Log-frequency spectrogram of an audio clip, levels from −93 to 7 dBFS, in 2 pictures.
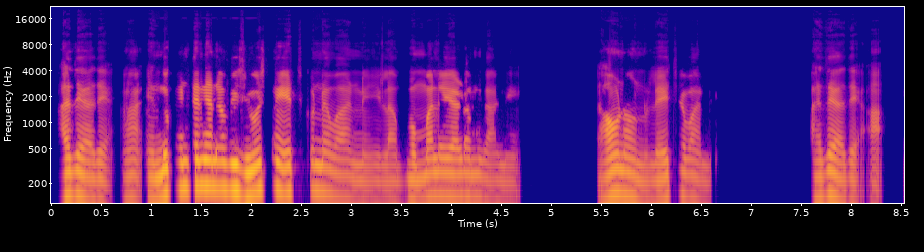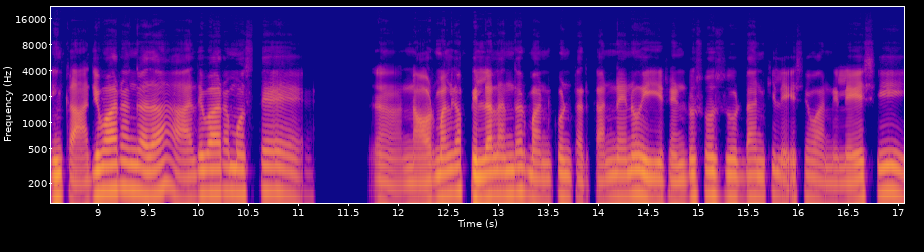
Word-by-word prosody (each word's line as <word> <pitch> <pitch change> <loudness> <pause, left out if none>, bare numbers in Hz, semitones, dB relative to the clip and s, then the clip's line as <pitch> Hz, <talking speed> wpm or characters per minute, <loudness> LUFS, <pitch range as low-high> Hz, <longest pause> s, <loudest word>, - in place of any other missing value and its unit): అదె. 135 0 +5
అదె. 115 -1 -2 0.2
ఆహ్, 125 -2 -3
ఎందుకంటే 170 +9 +5
నేనవి 175 -2 +9
జూసి 155 +5 +8
నేర్చుకునేవాడ్ని 145 -8 +1
ఇలా 105 0 -6
బొమ్మలేయడం 125 +2 +1
గాని 105 -1 -10 0.9
అవునవును 130 -6 +4
లేచేవాడ్ని. 120 -1 -3 1.0
అదె. 135 +4 +2
అదె 110 0 -4 0.2
అ - - -1 0.3
ఇంక 125 +1 -2 0.2
ఆదివారం 160 - 0
గదా 140 +3 -1 0.2
ఆదివారం 145 +5 -2
వస్తే 155 +2 -8 1.1
ఆహ్, 95 -2 -9 0.2
నార్మల్‌గా 125 +9 -2
పిల్లలందరు 135 +4 0
పండుకుంటారు. 115 -1 -8
కానీ 110 +3 -7
నేను 130 +3 -3
ఈ - - -4 0.2
2 110 +4 -5
షోస్ 135 -3 -4
చూడ్డానికి 125 +1 -7
లేసేవాడిని, 115 -3 -9
లేషి 120 +8 -4
125 Hz, 110 wpm, -22 LUFS, 115-145 Hz, 1.1 s, నేనవి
